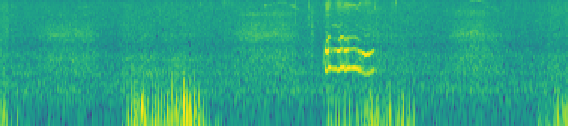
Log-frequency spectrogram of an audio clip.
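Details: A chatty male house cat having a chat; one short, clear, slightly falling meow midway, set among low rumbling thuds and handling noise in a quiet indoor setting.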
